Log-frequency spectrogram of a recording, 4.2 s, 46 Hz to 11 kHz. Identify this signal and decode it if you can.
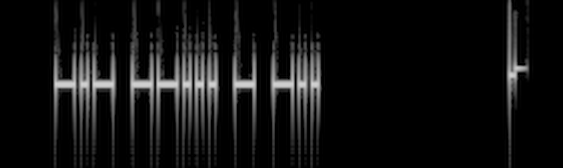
Morse code, heard as a keyed tone, about 25 wpm, 700 Hz. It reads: K7TD
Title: Easy Call Signs - 25wpm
